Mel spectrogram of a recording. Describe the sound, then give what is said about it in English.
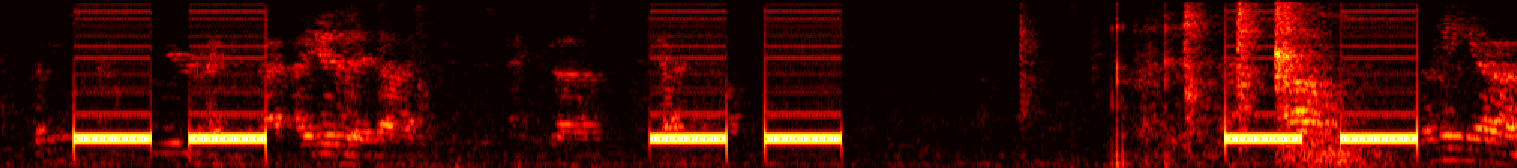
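A phone call to a company's operator rings through with three double rings, each a pair of short, steady buzzing tones. Faint talk fills the gaps between them. “Calling the operator.”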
